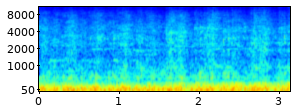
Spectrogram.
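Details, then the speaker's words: Ford Mustang project at idle after a fuel cell install and tune-up, with straight dual exhausts planned: a steady, deep rumble with an uneven puffing edge on each beat; otherwise it runs really well. Exhaust leak. "apart from the exhaust leak it runs really well this is still hideous but we're going to fix that"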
